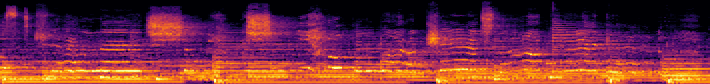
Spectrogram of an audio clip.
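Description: Recorded music for the dance: a singing voice over held low bass notes that change every two seconds or so.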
